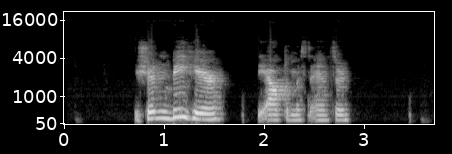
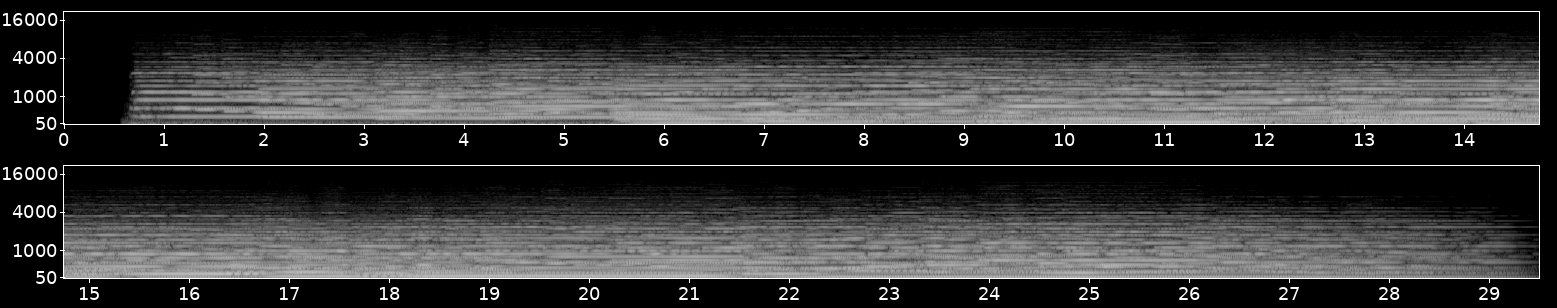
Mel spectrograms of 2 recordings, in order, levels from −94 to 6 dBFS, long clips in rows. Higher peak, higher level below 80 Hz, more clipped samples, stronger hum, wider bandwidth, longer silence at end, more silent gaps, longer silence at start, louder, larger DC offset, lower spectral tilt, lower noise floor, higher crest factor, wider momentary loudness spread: first, 0 dBFS vs -12 dBFS; second, -62 dBFS vs -32 dBFS; neither; neither; about the same, 7.4 kHz vs 7 kHz; first, 0.85 s vs 0.25 s; neither; about the same, 0.7 s vs 0.65 s; first, -15 LUFS vs -26 LUFS; neither; second, -6 dB/octave vs -9 dB/octave; second, -77 dBFS vs under -90 dBFS; about the same, 16 dB vs 14 dB; first, 17 LU vs 7 LU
